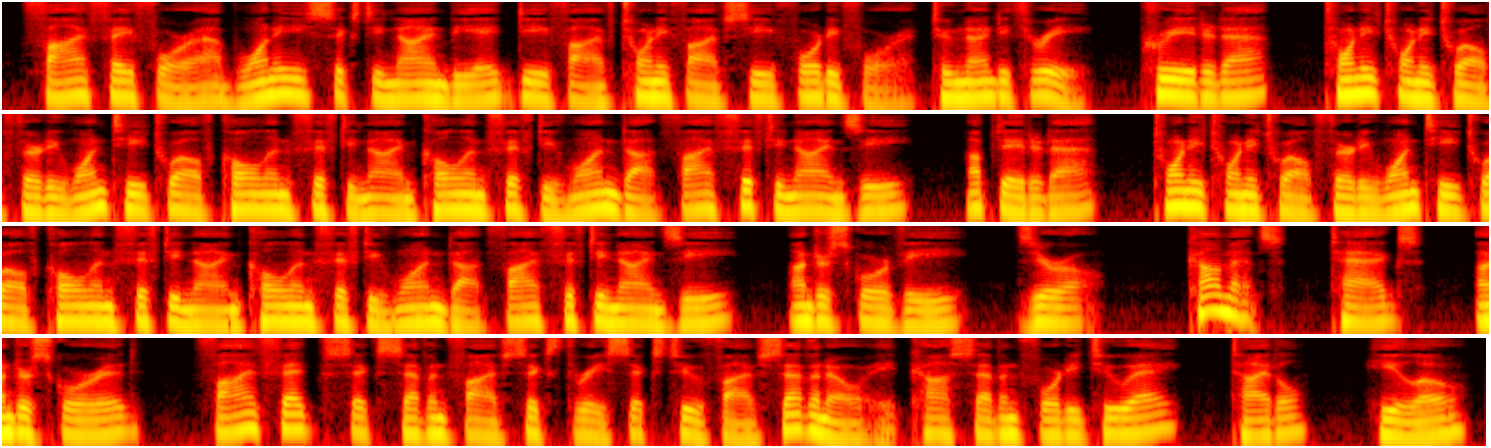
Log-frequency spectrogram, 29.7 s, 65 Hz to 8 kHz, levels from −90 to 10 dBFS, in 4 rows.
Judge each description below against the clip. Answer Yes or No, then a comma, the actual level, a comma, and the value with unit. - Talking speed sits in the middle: No, slow, 85 wpm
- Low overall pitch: Yes, low, 110 Hz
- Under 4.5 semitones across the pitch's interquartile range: Yes, average, 2.8 semitones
